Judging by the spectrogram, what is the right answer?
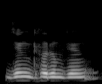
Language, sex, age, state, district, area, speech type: Bodo, male, 45-60, Assam, Kokrajhar, urban, spontaneous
